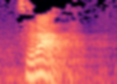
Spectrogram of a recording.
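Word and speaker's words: Sraf (צרף): The word translated flawless in the NIV is the Hebrew word sharaf. It's spelled T-S-A-R-A-P-S, Sraf. It means to smelt, to refine, or to test.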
